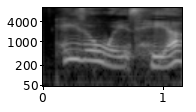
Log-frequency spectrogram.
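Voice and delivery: snarling, growling wolf voice. Narrating a story, the wolf spots the shepherd and speaks: growled. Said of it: "growled the wolf".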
